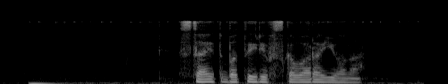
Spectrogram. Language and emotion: Russian, neutral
